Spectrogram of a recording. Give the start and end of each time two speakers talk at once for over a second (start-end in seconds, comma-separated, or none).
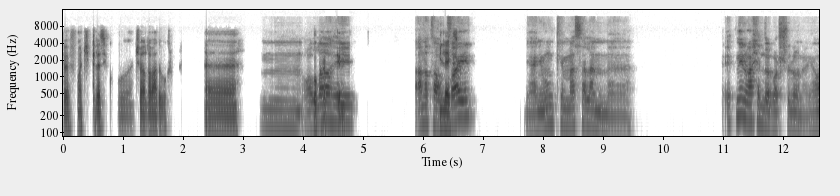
none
